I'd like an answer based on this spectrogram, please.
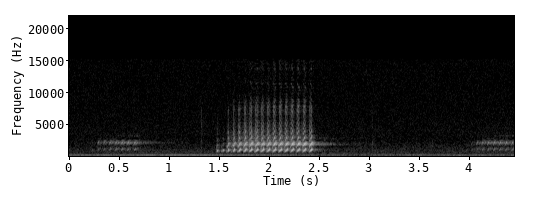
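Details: Tree frogs calling, with a loud rapid pulsed rattle of about one second in the middle, flanked by quieter, more distant pulsed calls at start and end, likely other frogs; steady low hum underneath.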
